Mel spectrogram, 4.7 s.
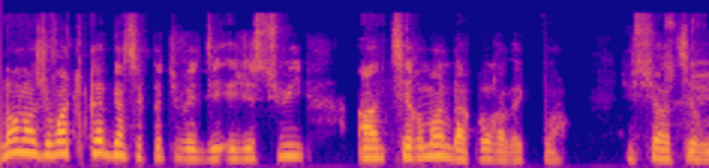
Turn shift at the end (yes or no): no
